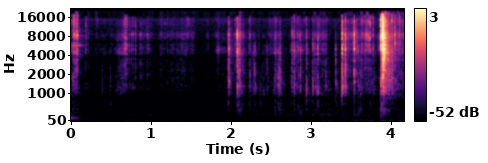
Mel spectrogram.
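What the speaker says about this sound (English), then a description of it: "I'll just tape that right back." Scotch tape pulled and torn off a roll and pressed onto paper at an illustration workspace, quiet crinkles building to a sharp tearing burst near the end, close and faint.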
